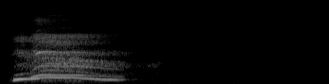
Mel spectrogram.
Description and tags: Two people gasping in astonishment. Recorded with SM58 to a Dell notebook with an audigy soundcard.
alarm, breath, gasp, human, surprise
